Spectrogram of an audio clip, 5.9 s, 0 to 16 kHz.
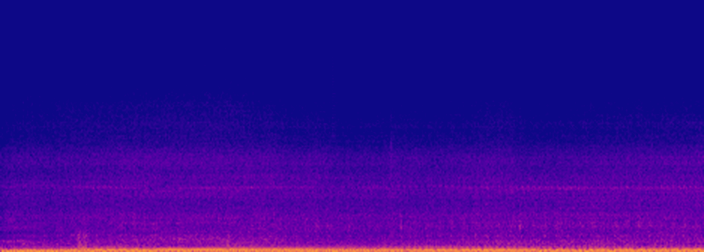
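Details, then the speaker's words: Cody's S10, 750 carburetor after 3.5 power valve swap and earlier secondary opening: pulls up and holds a strong steady drone under throttle, no stumble or flat spot; hesitation almost gone, pickup clean. "what you hear the hesitation is almost gone now it needs like a 2.5 instead of a 3.5 but it's she's right there and open up that secondary sooner helped a lot too it's just clean"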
